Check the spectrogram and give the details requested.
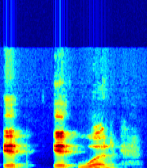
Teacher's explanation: They don't really do it with a pronounced T, it would, because that's harder to combine. So they stop the air for the T and go right into the W.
